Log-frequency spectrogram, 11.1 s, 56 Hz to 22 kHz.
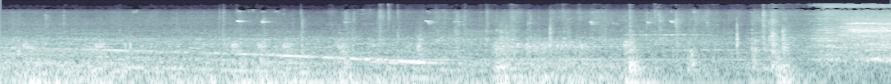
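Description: Hanshin 5001-series electric commuter train slowing to a stop, heard from inside the car: a steady running rumble with a motor whine that falls steadily in pitch over the first few seconds as it brakes, then scattered clicks and knocks, and a hiss near the end.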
